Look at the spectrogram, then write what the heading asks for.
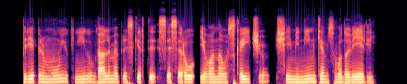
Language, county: Lithuanian, Klaipėda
